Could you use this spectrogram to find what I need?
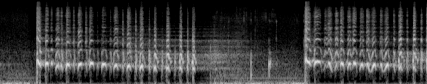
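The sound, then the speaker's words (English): A turkey gobble made with a tube call, imitating a wild tom in two loud bursts of rapid, rattling pulses, each lasting over a second, with a brief quieter gap between them. “then I give a couple gobbles and see how he reacts”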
